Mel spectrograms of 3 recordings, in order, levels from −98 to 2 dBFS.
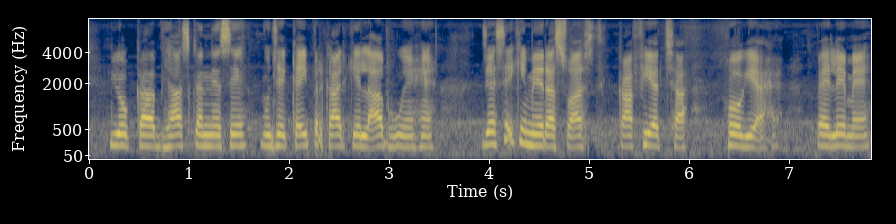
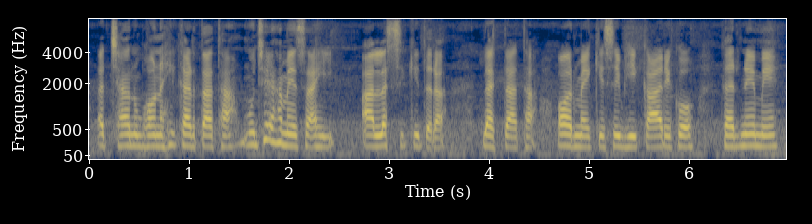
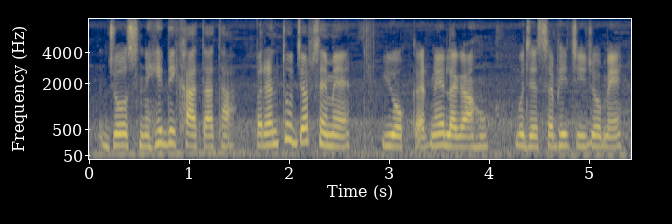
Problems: constant background noise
